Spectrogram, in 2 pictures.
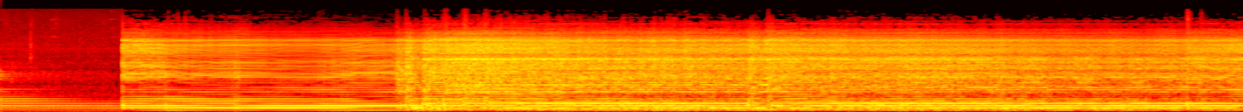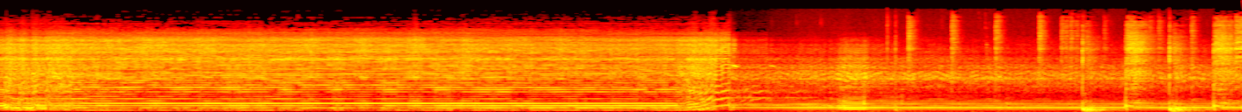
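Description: Distorted electric guitar, a Jackson Randy Rhoads model, played through an effects unit. A single ringing note comes first, then loud chords and notes held at length about a second and a half in. Near the end it changes to quick, short picked notes.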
